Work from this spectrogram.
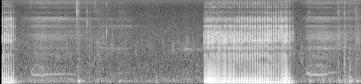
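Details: Cane Corso puppy sound asleep, snoring loudly: a soft whistling tone at first, then a long rough rasping snore of nearly two seconds, followed by a return to faint whistling breath.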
